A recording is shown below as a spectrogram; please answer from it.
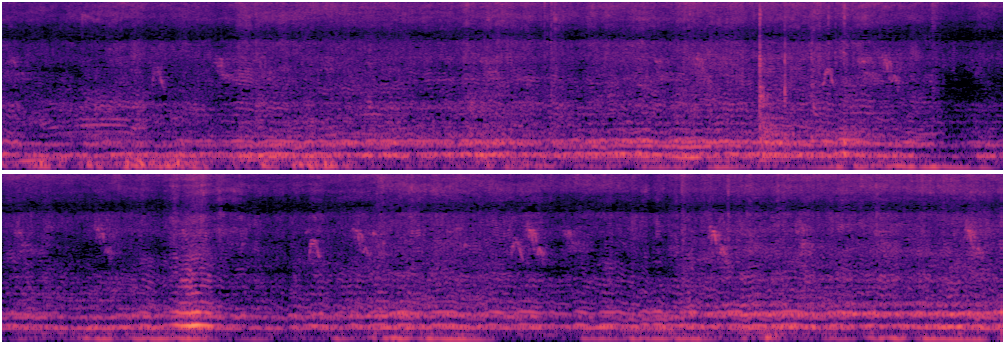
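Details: Nonstop worker honey bee traffic around a feral colony. A sustained, steady hum with a brief louder knock midway and faint high ticks scattered in the background.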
